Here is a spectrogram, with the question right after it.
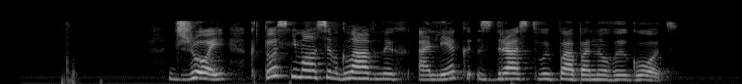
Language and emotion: Russian, neutral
